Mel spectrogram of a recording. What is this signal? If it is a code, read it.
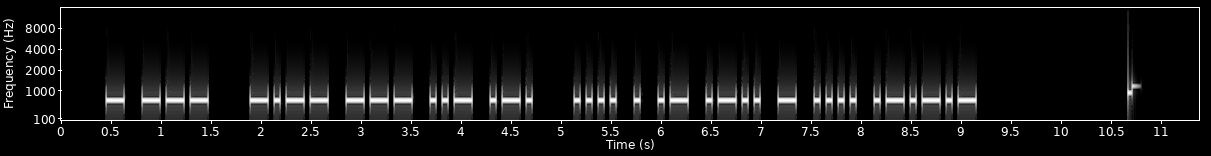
Morse code, heard as a keyed tone, about 20 wpm, 700 Hz. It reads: TO YOUR HEALTH.
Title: Sentences from Top 1000 Words - Review Part 3 - 20wpm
